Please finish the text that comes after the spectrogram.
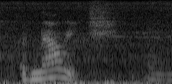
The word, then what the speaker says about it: acknowledge: Acknowledge. Nó không phải trọng âm, nó chỉ là âm ơ.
